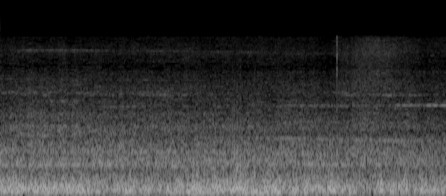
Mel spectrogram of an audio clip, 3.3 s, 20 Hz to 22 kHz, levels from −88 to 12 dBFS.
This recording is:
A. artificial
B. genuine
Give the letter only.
B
